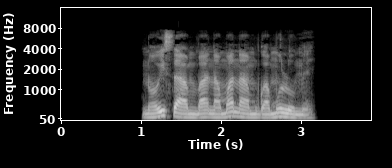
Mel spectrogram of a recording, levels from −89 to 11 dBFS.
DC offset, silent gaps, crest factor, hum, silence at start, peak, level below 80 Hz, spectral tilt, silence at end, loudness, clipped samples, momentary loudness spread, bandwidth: under 0.1%; none; 18 dB; none; 1.05 s; 0 dBFS; -50 dBFS; -6 dB/octave; 0.7 s; -16 LUFS; under 0.1%; 9 LU; 7.6 kHz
